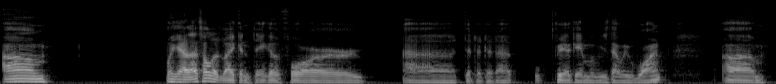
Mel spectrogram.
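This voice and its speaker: A man's voice: deep voice, steady tone, measured pace, pauses often. A man hosting a casual podcast chat about games, often repeating and rephrasing as he works out his thoughts. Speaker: podcast host.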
